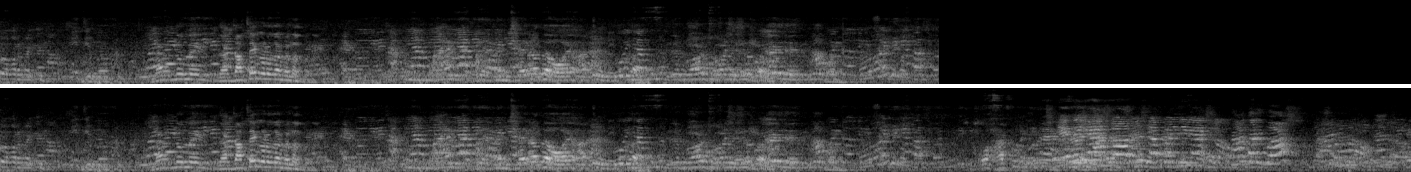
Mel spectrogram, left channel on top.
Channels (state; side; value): drops out; left; at 9.4 s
